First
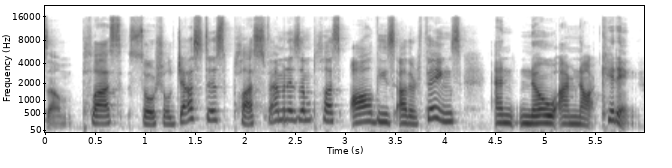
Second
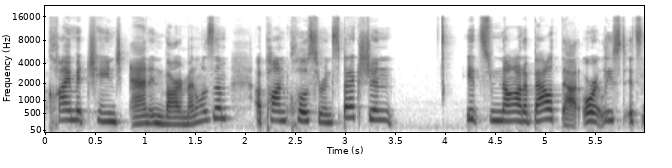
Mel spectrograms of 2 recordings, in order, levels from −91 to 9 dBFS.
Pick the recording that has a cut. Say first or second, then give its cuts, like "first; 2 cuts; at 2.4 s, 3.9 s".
second; 1 cut; at 4.4 s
